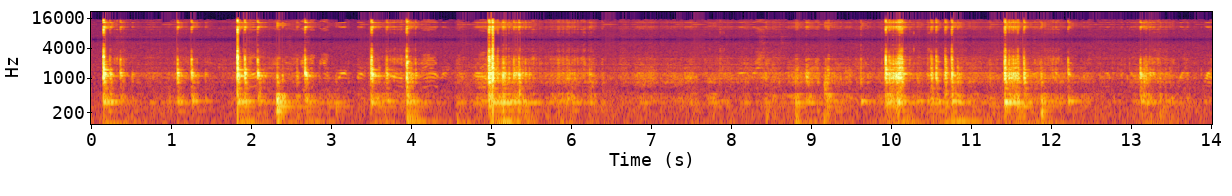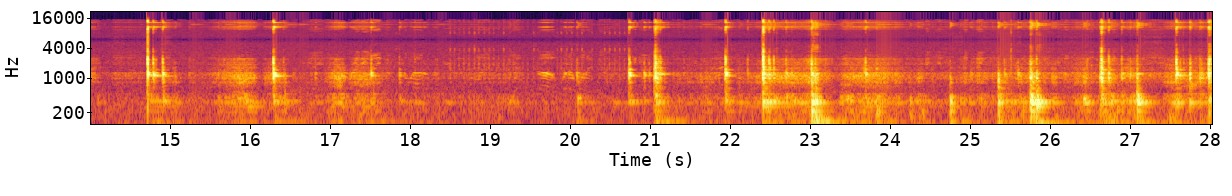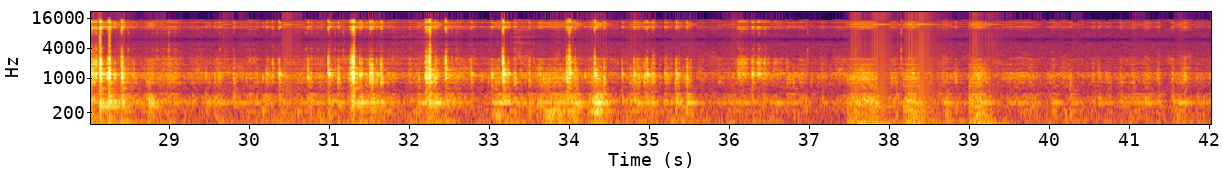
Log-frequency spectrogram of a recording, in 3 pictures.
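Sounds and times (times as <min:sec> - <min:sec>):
knocks clicks and rattles: 0:00.0 - 0:06.6, 0:07.3 - 0:13.6, 0:14.6 - 0:42.0
wind rumble on microphone: 0:00.0 - 0:42.0.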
